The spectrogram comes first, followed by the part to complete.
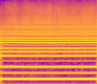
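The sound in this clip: A Boston Emerald electronic organ sounds a steady, loud sustained tone, rich in harmonics, with a key pressed deep onto its touch-sensitive swell contact. The note is held unchanging and alone.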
